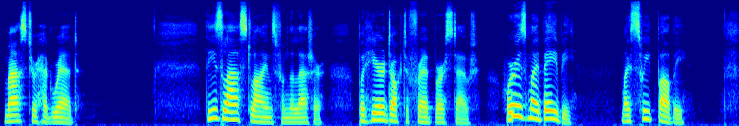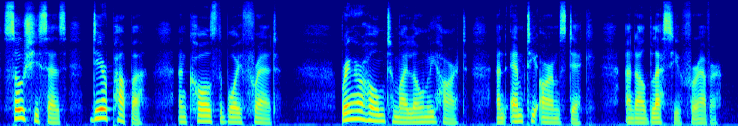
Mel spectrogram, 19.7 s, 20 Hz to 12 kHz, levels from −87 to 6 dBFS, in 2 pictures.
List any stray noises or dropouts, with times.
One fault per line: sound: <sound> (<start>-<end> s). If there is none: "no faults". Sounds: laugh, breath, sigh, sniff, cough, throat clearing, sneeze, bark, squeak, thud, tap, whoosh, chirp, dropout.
no faults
